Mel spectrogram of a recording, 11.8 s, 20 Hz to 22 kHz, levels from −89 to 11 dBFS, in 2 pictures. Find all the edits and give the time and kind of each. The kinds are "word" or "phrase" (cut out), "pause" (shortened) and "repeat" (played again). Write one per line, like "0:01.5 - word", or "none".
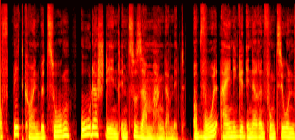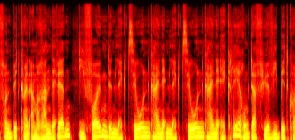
0:01.5 - pause
0:02.4 - word
0:03.8 - pause
0:04.9 - word
0:07.0 - word
0:07.4 - word
0:09.2 - repeat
